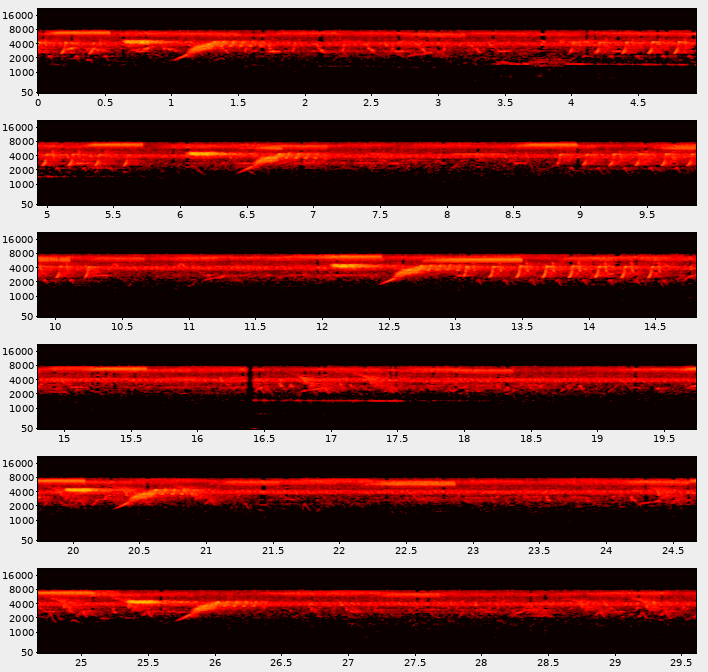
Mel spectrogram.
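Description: Songbirds singing: phrases of rapid, evenly spaced trill notes and quick upward-sweeping notes every few seconds, with short higher notes between, over a faint steady high whine.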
